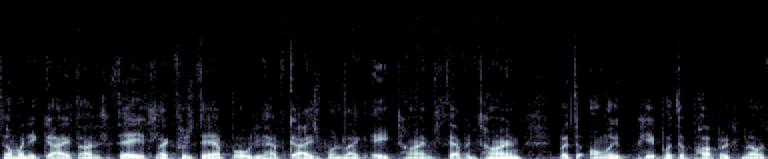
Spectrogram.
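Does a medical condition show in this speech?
Yes: hearing loss; lost about 75% of hearing close to birth, severe childhood speech impediment, left ear surgery; about 5 years since ear surgery, no hearing aid in left ear now; formerly severe monotone speech, inflection improved by studying phonetics, New York accent.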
